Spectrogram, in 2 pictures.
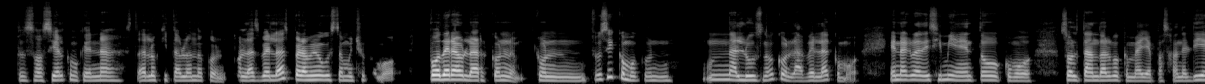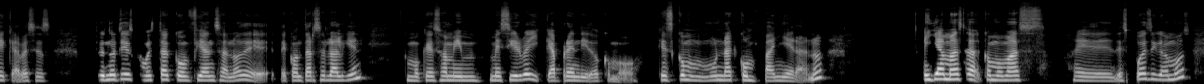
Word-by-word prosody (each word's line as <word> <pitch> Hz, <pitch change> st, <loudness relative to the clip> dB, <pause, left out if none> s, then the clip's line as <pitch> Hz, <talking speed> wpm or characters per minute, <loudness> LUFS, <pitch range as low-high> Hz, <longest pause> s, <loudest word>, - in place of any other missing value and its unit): pues, 185 Hz, -1 st, -8 dB
social, 195 Hz, +2 st, -1 dB
como 210 Hz, -3 st, -6 dB
que, 180 Hz, -1 st, -3 dB
nada, 185 Hz, -1 st, -1 dB
"Está 190 Hz, +1 st, -5 dB
loquita 200 Hz, -1 st, -4 dB
hablando 185 Hz, 0 st, -2 dB
con -, -, -6 dB
con 190 Hz, -, -3 dB
las 180 Hz, 0 st, 0 dB
velas," 210 Hz, +8 st, +3 dB
pero 210 Hz, -4 st, +6 dB
a -, -, +4 dB
mí 205 Hz, -, +5 dB
me 210 Hz, -, +5 dB
gusta 205 Hz, -2 st, 0 dB
mucho 190 Hz, +1 st, -6 dB
como -, -, -9 dB, 0.3 s
poder 220 Hz, 0 st, +9 dB
hablar 190 Hz, -3 st, +5 dB
con 195 Hz, +8 st, -3 dB
con 170 Hz, -3 st, -2 dB
pues, 230 Hz, +2 st, -4 dB
sí, 340 Hz, -, +1 dB
como 205 Hz, -8 st, 0 dB
con 185 Hz, -1 st, -7 dB, 0.3 s
una 220 Hz, -2 st, -1 dB
luz, 200 Hz, -1 st, +1 dB
¿no?, 230 Hz, +5 st, -4 dB
con 215 Hz, -8 st, -2 dB
la 165 Hz, -1 st, -1 dB
vela 180 Hz, +5 st, -2 dB
como -, -, -10 dB, 0.3 s
en 210 Hz, +1 st, +2 dB
agradecimiento, 200 Hz, -2 st, 0 dB
como 170 Hz, -2 st, -3 dB, 0.3 s
soltando 190 Hz, -2 st, +2 dB
algo 195 Hz, +1 st, -1 dB
que 170 Hz, -, -9 dB
me 165 Hz, 0 st, -3 dB
haya 165 Hz, -1 st, -2 dB
pasado 165 Hz, 0 st, -10 dB
en -, -, -4 dB
el 170 Hz, -, -7 dB
día 205 Hz, +1 st, +1 dB
y -, -, -6 dB
que -, -, -7 dB
a -, -, -3 dB
veces, 170 Hz, -1 st, -7 dB, 0.4 s
pues, 210 Hz, -, +3 dB
no 225 Hz, -, +5 dB
tienes 240 Hz, -1 st, +1 dB
como 200 Hz, -, -5 dB
esta 220 Hz, +2 st, +1 dB
confianza, 195 Hz, -2 st, 0 dB
¿no?, 190 Hz, +5 st, -2 dB
de -, -, -2 dB
de -, -, -8 dB
contárselo 195 Hz, +2 st, -1 dB
a -, -, +4 dB
alguien, 235 Hz, +11 st, -2 dB, 0.4 s
como 180 Hz, -2 st, -4 dB
que 190 Hz, -, 0 dB
eso 195 Hz, +1 st, -4 dB
a -, -, +3 dB
mí 190 Hz, -1 st, +2 dB, 0.3 s
me 190 Hz, -1 st, +1 dB
sirve 205 Hz, +5 st, +3 dB
y 205 Hz, -, -5 dB
que 175 Hz, -, -2 dB
he -, -, +6 dB
aprendido 175 Hz, -3 st, -1 dB
como -, -, -10 dB, 0.2 s
que 205 Hz, -, +1 dB
es 190 Hz, -, -5 dB
como 195 Hz, -4 st, -1 dB
una 200 Hz, 0 st, +2 dB
compañera, 175 Hz, -4 st, -2 dB
¿no?, 295 Hz, +5 st, 0 dB, 1.0 s
y 220 Hz, +1 st, +5 dB
ya 245 Hz, -1 st, +9 dB
más 235 Hz, 0 st, +7 dB
a 220 Hz, -, +5 dB
como 205 Hz, -2 st, 0 dB
más 200 Hz, 0 st, +1 dB, 0.2 s
eh, 170 Hz, -3 st, -4 dB
después, 250 Hz, +8 st, -1 dB
digamos, 240 Hz, +8 st, -1 dB
195 Hz, 220 wpm, -21 LUFS, 185-210 Hz, 1.0 s, poder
